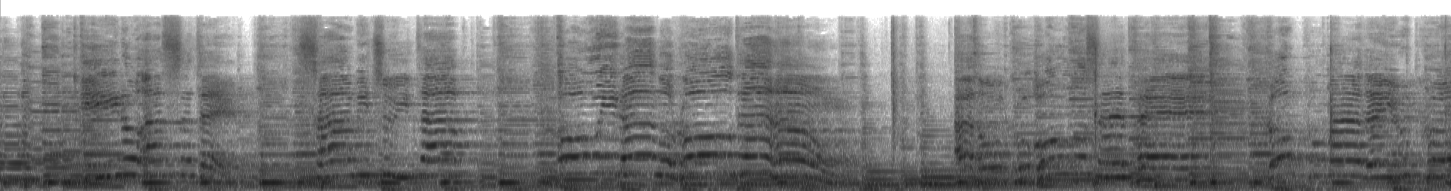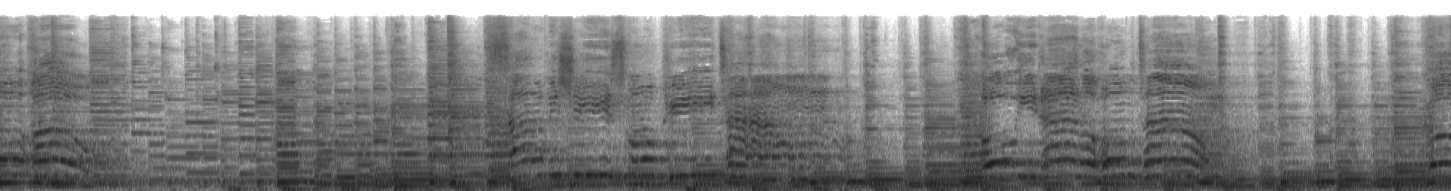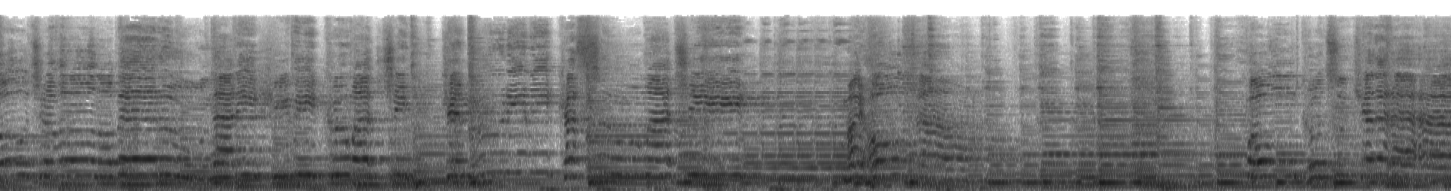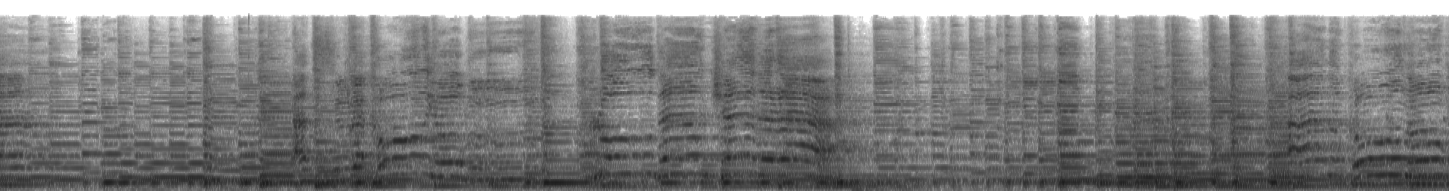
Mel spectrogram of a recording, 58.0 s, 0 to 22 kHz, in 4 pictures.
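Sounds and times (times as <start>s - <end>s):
man singing: 0.0s - 27.4s, 28.4s - 53.4s, 55.6s - 58.0s
acoustic guitar strumming: 0.0s - 58.0s.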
